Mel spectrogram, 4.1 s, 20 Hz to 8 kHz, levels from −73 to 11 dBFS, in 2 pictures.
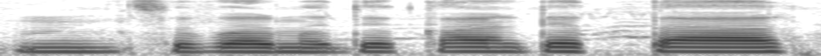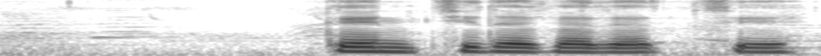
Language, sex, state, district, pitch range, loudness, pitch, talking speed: Bengali, female, Assam, Hailakandi, 180-195 Hz, -15 LUFS, 185 Hz, 130 wpm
